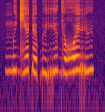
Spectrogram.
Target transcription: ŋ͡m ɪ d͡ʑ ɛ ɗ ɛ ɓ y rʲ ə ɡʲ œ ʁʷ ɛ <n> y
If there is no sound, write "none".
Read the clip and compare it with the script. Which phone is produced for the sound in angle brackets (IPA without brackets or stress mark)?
r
